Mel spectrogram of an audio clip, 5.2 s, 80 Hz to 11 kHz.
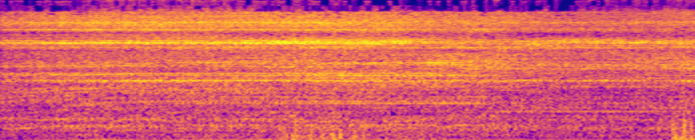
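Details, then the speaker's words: Roughly 10-year-old air conditioner unit with bad motor bearings: a constant rough drone with a grinding edge and a faint, steady squeal. The noise just started, and it sounds worse than the indoor unit. "n't know, that just started making that noise. So I guess it's another one with bad bearings."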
